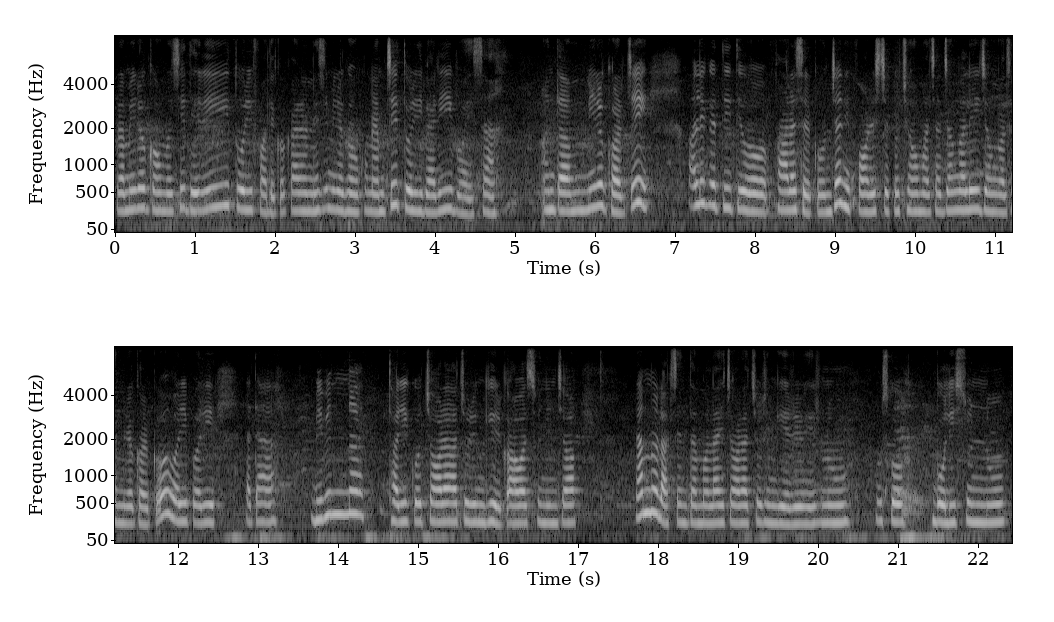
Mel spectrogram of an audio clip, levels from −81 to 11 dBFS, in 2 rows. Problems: none marked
